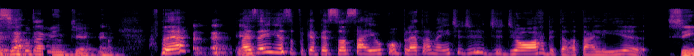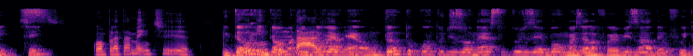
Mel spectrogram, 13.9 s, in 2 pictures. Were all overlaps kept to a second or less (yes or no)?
no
